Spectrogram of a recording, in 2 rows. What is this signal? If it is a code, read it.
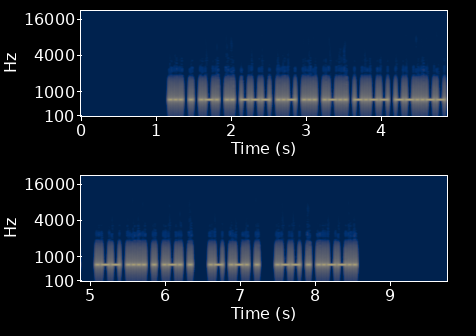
Morse code, heard as a keyed tone, about 34 wpm, 700 Hz. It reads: SERIOUSLY, WHERE ARE WE?
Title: Sentences from Top 1200 Words 35wpm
